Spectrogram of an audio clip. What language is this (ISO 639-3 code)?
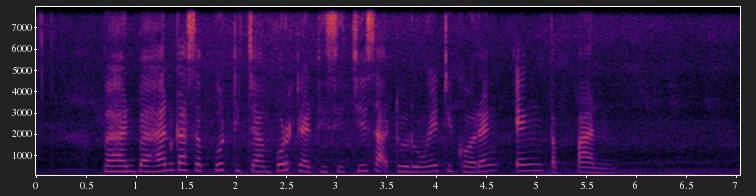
jav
